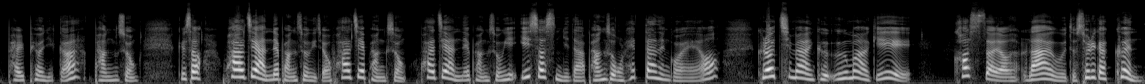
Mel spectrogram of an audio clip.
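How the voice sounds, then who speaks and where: Animated woman drilling English pronunciation. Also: a little high, moderate pace, dry recording, clean studio sound. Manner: animated, repeats words for drilling. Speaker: English teacher. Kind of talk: online English lesson.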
